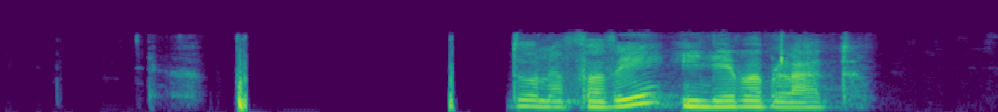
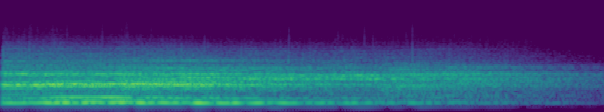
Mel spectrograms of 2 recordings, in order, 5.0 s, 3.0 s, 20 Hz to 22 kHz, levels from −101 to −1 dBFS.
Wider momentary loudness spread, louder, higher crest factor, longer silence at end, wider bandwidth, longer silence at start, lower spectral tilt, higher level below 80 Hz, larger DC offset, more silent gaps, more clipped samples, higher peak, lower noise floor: about the same, 18 LU vs 17 LU; first, -21 LUFS vs -30 LUFS; first, 20 dB vs 14 dB; first, 0.7 s vs 0.2 s; first, 7.8 kHz vs 5.2 kHz; first, 1.2 s vs 0 s; about the same, -6.5 dB/octave vs -5.5 dB/octave; first, -58 dBFS vs under -90 dBFS; neither; first, 1.35-1.39 s, 1.59-2.24 s, 2.35-2.53 s vs none; neither; first, -4 dBFS vs -16 dBFS; about the same, -53 dBFS vs -52 dBFS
